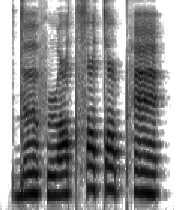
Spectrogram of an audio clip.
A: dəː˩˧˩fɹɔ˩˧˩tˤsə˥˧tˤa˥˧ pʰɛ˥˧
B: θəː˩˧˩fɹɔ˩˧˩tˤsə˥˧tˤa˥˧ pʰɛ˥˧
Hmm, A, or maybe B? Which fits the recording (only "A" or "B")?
A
